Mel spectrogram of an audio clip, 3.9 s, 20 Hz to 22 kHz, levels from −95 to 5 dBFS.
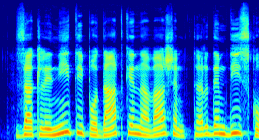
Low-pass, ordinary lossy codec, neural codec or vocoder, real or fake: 19.8 kHz; Opus, 64 kbps; none; real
